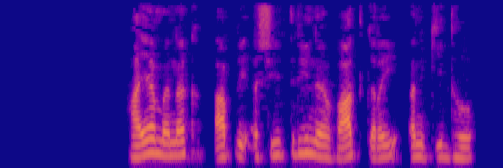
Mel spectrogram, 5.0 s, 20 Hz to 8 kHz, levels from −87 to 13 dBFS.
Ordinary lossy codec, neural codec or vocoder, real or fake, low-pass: MP3, 32 kbps; none; real; 7.2 kHz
